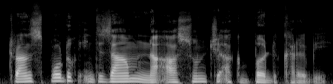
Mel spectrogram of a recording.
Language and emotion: Kashmiri, neutral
